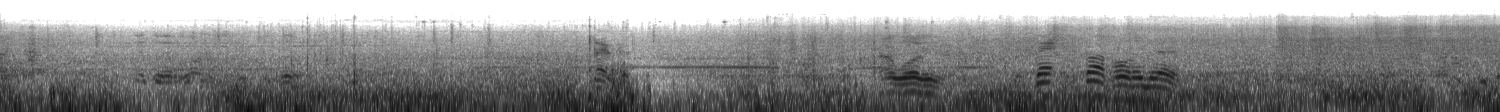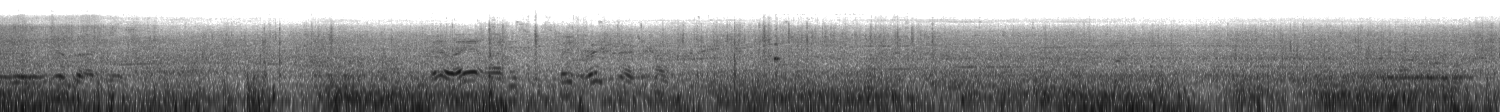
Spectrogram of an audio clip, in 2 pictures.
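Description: Steady wind buffeting the microphone over the rumble of a golf cart rolling along pavement, with short snatches of voices around the middle.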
